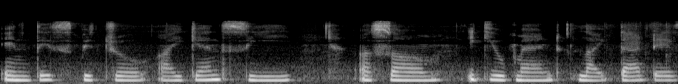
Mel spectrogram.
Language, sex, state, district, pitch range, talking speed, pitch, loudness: English, female, Punjab, Kapurthala, 195-210 Hz, 105 wpm, 200 Hz, -16 LUFS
